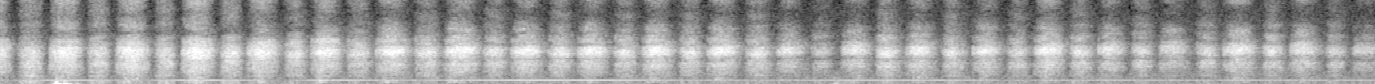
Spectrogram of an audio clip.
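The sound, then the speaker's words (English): Rapid, forceful nasal breathing in a breath of fire yoga exercise: many quick, even puffs of air through the nose in a steady rhythm, fairly faint, after a brief thump at the start and over a thin constant hum. “Breath of fire again.”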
